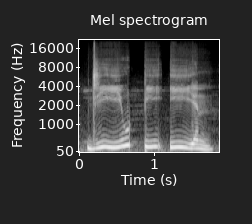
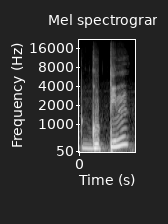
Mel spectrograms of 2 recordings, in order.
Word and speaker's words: Guten: G-U-T-E-N. We call it as not Gutin. We call it as Guten. Okay. E we call it as A. Guten.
